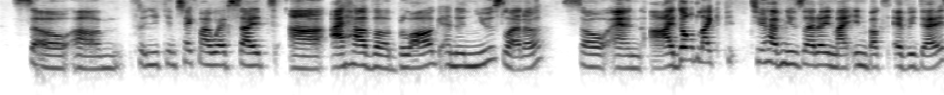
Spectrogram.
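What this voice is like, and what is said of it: Noticeable accent, hard to understand. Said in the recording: “my accent, people don't always understand”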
